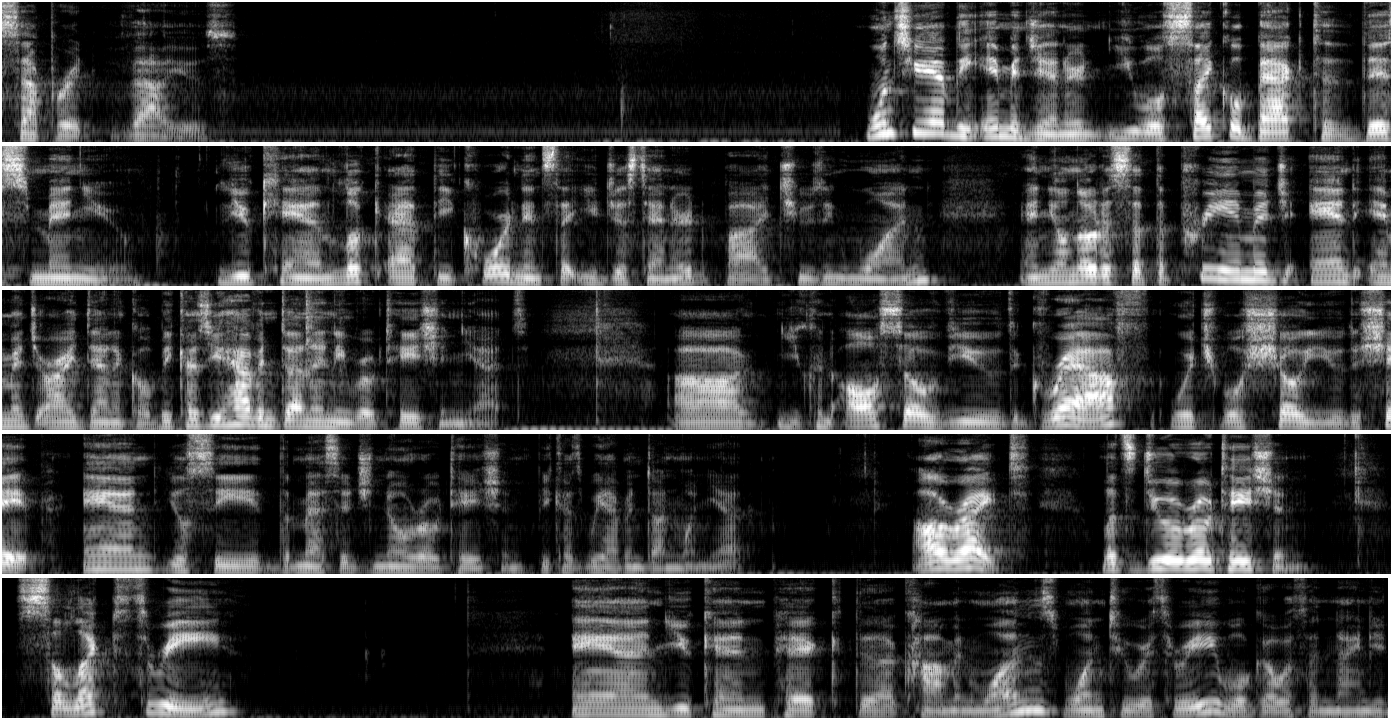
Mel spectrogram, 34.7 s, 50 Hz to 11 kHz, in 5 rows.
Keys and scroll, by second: 0.5 Return, 1.3 2, 1.9 Return, 2.6 2, 3.4 Return, 19.1 2, 24.5 Return, 28.3 Down, 29.6 Return.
